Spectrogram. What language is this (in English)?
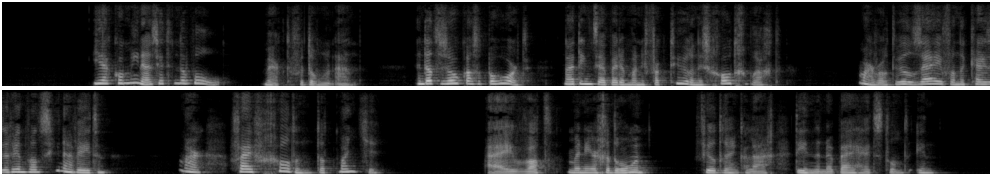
Dutch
